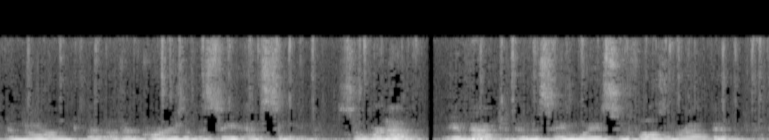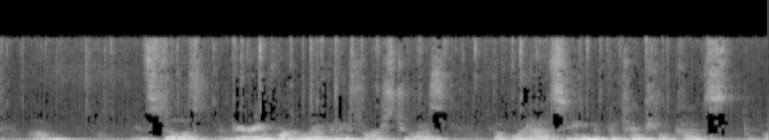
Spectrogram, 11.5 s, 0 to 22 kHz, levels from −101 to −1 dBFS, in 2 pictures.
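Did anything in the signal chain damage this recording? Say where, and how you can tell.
Yes: damaged data in the compressed stream at 3.18–3.27 s. Corrupt frames desync the codec's decoder, causing a brief disruption while it searches for the next frame header.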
